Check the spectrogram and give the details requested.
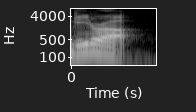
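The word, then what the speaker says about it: Geedorah: Yeah, Ghidorah, Ghidorah, is that how you say it? – Ghidorah. It's said so many times in different ways on the album itself, and it pisses me off.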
